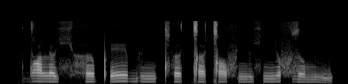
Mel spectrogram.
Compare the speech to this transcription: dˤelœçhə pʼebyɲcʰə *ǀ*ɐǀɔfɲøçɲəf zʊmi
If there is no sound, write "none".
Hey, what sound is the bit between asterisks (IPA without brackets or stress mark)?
ǀ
